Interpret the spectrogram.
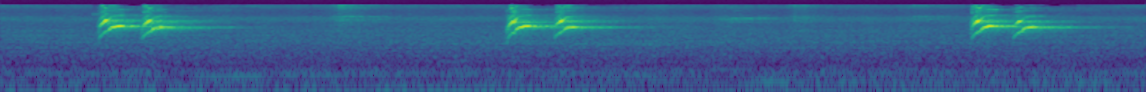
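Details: Cucak rawis singing as a master for training cage birds: three bursts of paired sharp, high, falling chirps with thin trailing whistles, spaced roughly two seconds apart against quiet hiss.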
